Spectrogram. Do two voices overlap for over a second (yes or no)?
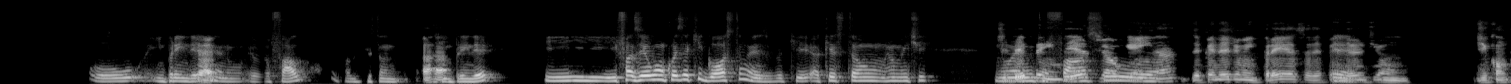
yes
